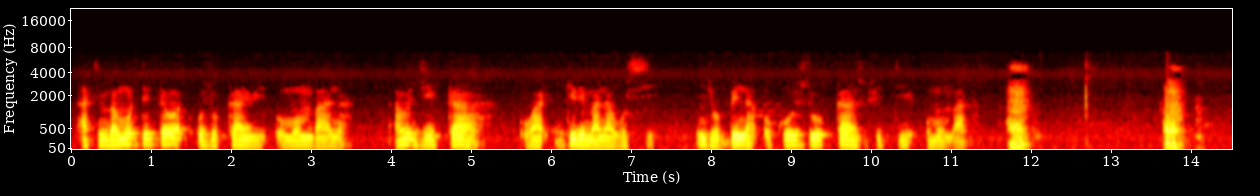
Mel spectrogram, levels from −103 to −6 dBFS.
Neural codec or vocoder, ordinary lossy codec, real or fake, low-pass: none; AAC, 48 kbps; real; 7.2 kHz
